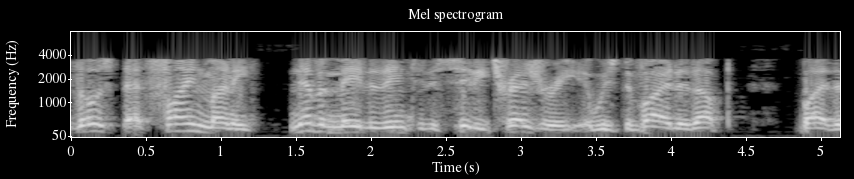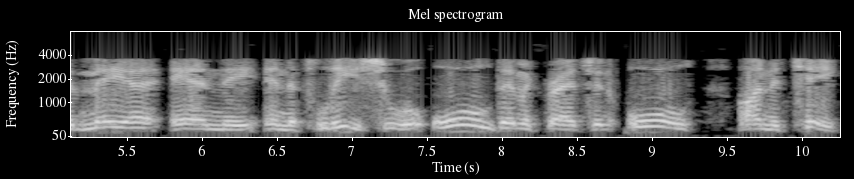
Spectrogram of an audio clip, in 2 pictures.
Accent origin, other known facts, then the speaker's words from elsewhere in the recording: New York, United States; And as a New Yorker, I have a special fascination with this guy.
